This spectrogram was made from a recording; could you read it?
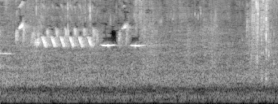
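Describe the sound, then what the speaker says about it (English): Faint bird calls twitter in the distance near a lake, a quick run of short chirps over a steady wash of wind or water. "Hear the birds calling."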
